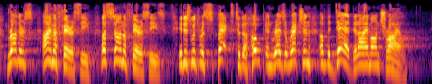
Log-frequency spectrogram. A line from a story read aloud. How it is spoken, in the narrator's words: he cried out to the council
